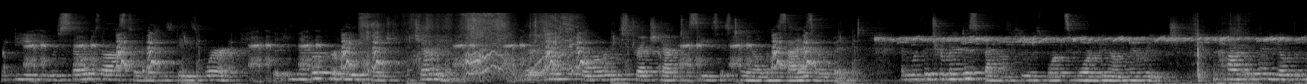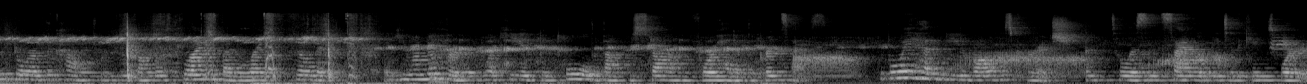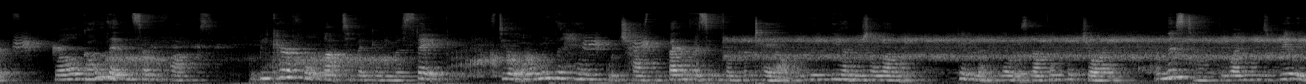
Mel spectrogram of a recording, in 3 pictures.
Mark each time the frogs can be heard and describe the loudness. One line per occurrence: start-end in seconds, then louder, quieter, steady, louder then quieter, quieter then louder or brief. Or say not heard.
0.0-39.1 quieter.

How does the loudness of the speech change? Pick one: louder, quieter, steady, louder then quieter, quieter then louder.
steady.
